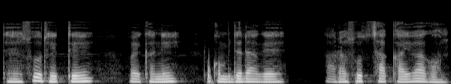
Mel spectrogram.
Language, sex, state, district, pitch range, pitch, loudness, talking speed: Chakma, male, Tripura, Dhalai, 125-135 Hz, 130 Hz, -16 LUFS, 145 wpm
